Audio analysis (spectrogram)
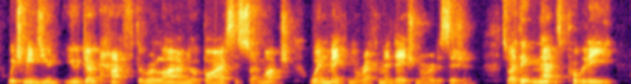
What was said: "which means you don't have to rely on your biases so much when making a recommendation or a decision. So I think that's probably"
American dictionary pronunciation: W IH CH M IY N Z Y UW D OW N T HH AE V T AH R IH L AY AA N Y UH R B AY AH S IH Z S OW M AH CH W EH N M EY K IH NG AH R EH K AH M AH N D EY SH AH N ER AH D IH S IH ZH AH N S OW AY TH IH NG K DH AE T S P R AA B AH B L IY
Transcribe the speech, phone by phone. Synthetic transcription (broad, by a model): W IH CH M IY N Z Y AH D OW N T HH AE F T AH R IH L AY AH N Y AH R B AY AH S IH Z S OW M AH CH W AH N M EY K IH NG AH R EH K AH M AH N D EY SH AH N ER AH D IH S IH ZH AH N S OW AY TH IH NG K DH AE T S P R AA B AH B L IY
